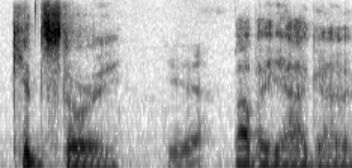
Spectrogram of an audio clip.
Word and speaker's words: Baba Yaga: 29th and then the I want to say Baba Yaga is how you say yeah that's correct yeah uh the Temple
